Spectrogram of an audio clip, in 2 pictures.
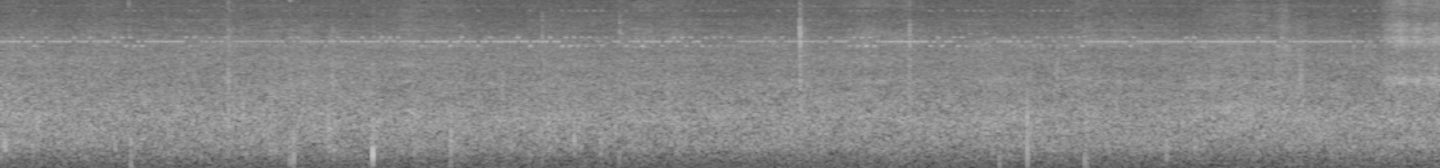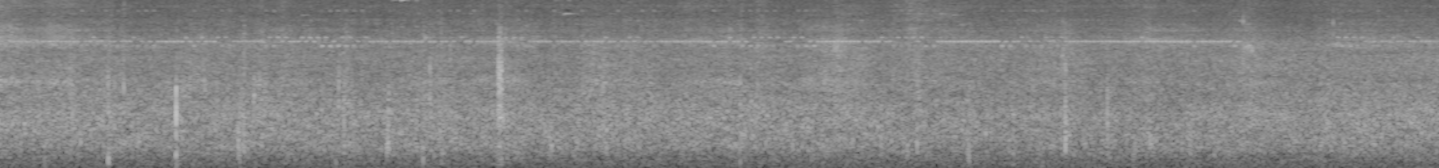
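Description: Footsteps crunch on a stony forest path.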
